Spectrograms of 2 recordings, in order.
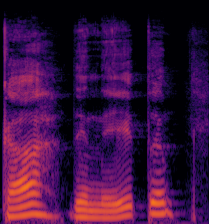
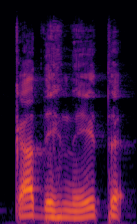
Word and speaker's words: caderneta: Estrupo em vez de estupro, aí tem eh cardeneta em vez de caderneta e pneu em vez de pneu.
